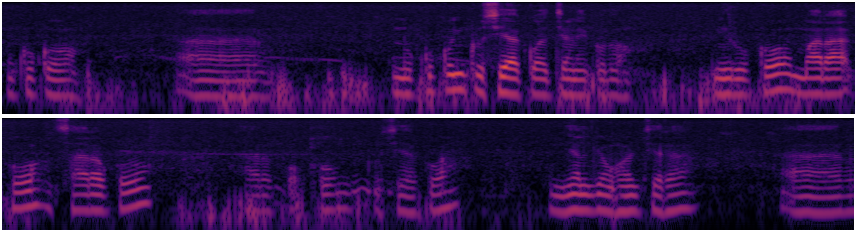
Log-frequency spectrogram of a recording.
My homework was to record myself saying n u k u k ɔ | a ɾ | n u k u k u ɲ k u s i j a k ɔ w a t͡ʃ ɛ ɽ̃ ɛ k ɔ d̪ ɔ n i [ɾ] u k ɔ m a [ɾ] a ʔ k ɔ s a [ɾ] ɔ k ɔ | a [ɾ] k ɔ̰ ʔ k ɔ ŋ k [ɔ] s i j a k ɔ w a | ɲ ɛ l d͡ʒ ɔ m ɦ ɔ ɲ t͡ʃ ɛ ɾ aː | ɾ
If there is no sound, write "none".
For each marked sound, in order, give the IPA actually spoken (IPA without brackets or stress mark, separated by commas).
ɾ, ɾ, ɾ, ɾ, u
